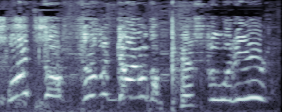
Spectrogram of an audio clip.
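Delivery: high surprised yelp; startled. Real, not acted. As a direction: caught off guard by an enemy. Sudden enemy in building.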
